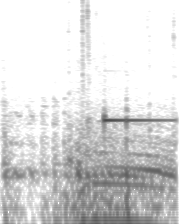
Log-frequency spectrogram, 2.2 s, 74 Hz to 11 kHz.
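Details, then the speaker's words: 2016 Chevrolet Silverado 1500 Work Truck, single cab 4x4 V8, one owner: short starter whir, then fires right up and settles into a smooth steady idle with a faint whine, no warning lights; healthy start. "And you can see there everything's very happy. Idle's nice and smooth."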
